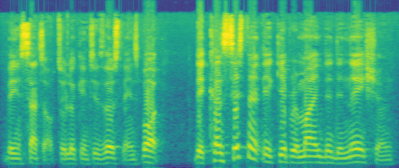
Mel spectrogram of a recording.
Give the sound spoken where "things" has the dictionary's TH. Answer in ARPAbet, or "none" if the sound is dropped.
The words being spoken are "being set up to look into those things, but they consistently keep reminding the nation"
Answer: TH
